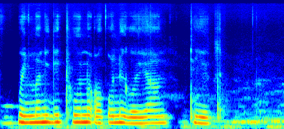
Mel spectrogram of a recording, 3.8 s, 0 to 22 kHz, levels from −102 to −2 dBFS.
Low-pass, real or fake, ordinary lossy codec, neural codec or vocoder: 19.8 kHz; fake; none; codec, 44.1 kHz, 7.8 kbps, DAC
